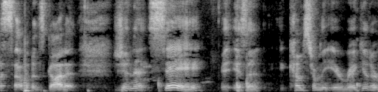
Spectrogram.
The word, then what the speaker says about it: sais: So when savoir is linked with je, it becomes sais. S-A-I-S. That's how it's pronounced. No S on the end.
